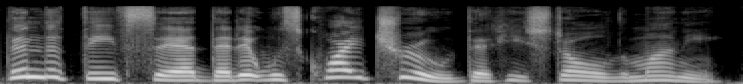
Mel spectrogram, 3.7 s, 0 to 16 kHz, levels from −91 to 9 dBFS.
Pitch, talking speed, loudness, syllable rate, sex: 200 Hz, 225 wpm, -16 LUFS, 4.8 syllables/s, female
